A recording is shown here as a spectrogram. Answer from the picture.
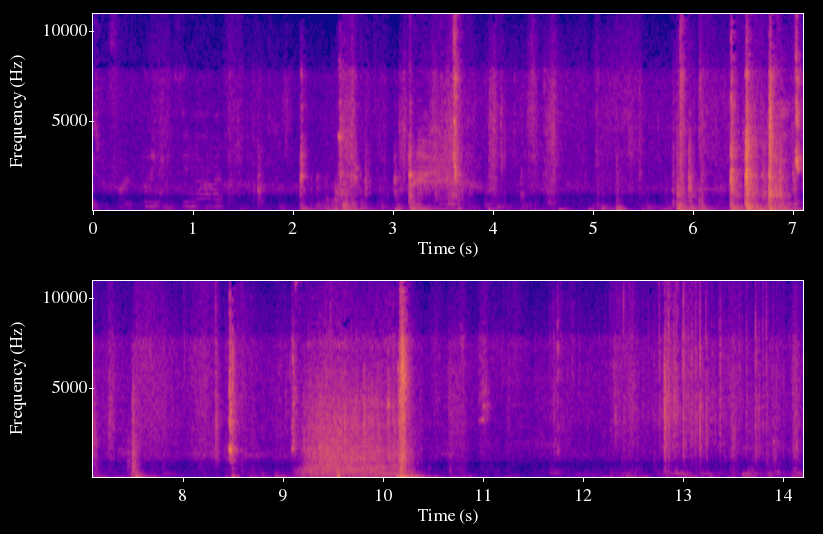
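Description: Metal wire shelf unit knocking and clattering as it is handled and moved, with a longer rattling scrape about nine seconds in that ends in a heavy thud.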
